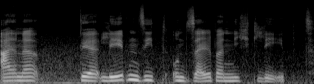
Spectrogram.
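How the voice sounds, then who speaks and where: A woman speaks with a dark, mellow tone. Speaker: interviewer. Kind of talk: interview. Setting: outdoors.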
